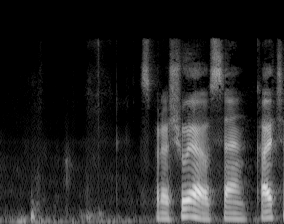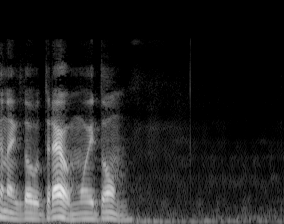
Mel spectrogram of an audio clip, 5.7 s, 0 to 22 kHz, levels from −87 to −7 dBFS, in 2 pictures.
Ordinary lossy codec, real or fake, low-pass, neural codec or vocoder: MP3, 64 kbps; fake; 10.8 kHz; codec, 24 kHz, 1.2 kbps, DualCodec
